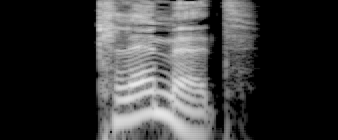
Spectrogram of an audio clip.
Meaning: second-person plural subjunctive I of klemmen
- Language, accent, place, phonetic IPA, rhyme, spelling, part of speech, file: German, Germany, Berlin, [ˈklɛmət], -ɛmət, klemmet, verb, De-klemmet.ogg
